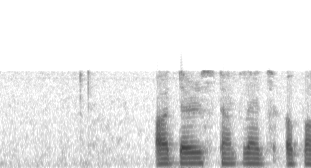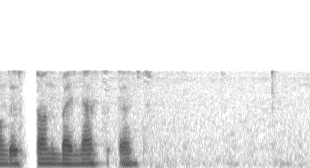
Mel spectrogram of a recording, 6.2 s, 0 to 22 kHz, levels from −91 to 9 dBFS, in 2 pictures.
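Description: At 3.32 s the incoming audio stops arriving, most likely because of a long network dropout, and about 160 ms of speech is never played. The receiver carries the last sound forward for about 150 ms as a buzz or hiss that fades away, and about 90 ms of silence follows. The speech resumes at 3.49 s without the lost portion. The call runs through the G.711 path, so both the fill and the resumed speech stop at 4 kHz.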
